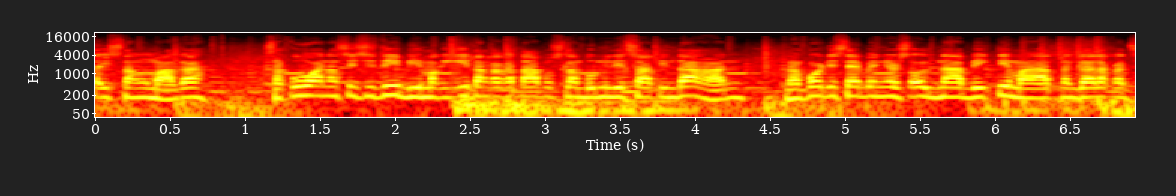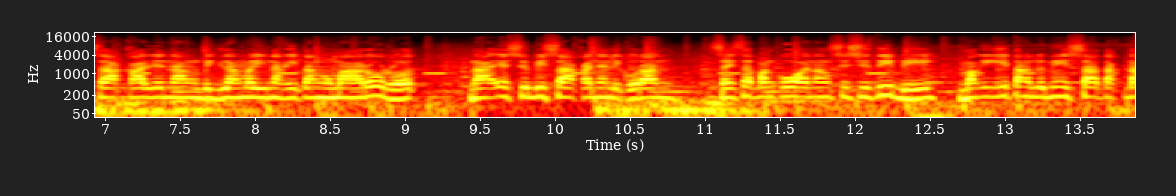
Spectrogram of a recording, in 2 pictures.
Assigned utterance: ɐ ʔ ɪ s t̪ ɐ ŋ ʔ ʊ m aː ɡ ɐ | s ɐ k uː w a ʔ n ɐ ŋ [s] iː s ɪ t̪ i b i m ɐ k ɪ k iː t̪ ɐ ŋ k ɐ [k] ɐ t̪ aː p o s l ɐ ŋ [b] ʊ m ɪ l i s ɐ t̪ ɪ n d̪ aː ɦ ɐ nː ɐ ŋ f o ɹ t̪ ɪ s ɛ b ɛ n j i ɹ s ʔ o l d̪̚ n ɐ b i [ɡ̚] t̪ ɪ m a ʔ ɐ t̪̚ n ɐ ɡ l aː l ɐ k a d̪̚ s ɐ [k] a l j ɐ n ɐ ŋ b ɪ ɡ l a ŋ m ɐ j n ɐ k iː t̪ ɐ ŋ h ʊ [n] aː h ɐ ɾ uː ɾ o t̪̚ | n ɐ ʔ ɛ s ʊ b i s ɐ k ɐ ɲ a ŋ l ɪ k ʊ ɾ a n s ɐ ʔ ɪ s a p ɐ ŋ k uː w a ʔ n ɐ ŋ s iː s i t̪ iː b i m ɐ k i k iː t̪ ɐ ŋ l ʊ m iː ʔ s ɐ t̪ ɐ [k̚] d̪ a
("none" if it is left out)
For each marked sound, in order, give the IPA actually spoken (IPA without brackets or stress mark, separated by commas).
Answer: s, k, b, k̚, k, m, k̚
